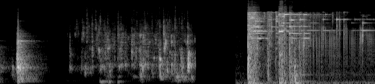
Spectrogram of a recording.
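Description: A china dish slips and shatters: a sharp initial clink, a short run of clattering, then a loud bright burst of breaking pieces that rattle and skitter before fading. No voices.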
